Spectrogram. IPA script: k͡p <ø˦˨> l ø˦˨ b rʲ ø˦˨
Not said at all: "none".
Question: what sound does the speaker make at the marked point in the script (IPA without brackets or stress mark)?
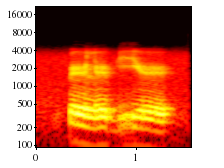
ø˦˨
